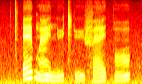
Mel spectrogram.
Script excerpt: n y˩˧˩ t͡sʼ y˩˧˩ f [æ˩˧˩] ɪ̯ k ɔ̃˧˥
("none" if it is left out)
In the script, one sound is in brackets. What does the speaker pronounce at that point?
æ˩˧˩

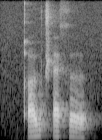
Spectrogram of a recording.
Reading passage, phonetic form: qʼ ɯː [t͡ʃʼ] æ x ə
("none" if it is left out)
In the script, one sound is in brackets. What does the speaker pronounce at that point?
t͡ʃʼ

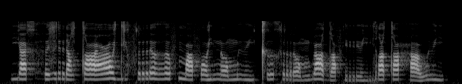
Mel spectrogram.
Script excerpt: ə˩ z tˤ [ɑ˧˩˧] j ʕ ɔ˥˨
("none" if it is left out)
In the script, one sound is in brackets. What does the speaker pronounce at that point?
ɑ˩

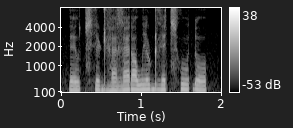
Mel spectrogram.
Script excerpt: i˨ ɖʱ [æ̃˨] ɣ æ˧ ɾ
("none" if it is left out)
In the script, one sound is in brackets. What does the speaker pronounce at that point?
æ˨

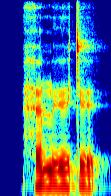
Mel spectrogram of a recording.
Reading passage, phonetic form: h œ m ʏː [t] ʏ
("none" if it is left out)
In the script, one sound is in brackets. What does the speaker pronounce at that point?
t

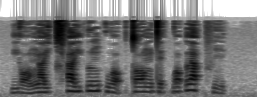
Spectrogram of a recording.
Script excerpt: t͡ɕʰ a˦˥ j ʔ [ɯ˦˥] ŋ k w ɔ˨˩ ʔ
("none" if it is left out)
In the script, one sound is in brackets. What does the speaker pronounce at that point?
ɯ˦˥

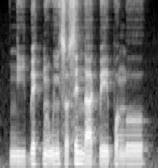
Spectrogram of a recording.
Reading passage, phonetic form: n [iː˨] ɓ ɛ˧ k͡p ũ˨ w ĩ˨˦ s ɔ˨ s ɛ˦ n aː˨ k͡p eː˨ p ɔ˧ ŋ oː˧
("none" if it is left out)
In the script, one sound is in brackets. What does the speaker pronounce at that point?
iː˨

